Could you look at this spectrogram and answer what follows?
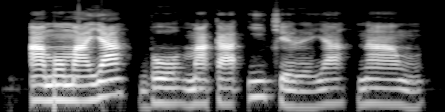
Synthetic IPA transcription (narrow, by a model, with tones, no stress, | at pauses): a˨mʊ˨ma˨ja˦bʊ˨ma˨ka˨i˦t͡ʃe˨ɾe˨ja˦na˦ŋʷʊ˦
